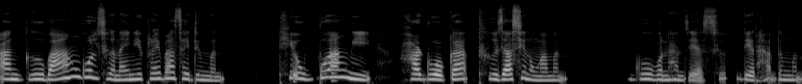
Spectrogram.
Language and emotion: Bodo, sad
